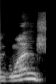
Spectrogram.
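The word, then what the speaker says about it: guanxi: properly uh is it GUI how do you pronounce that and could you explain what that is please yeah GUI is probably maybe the most commonly used word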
